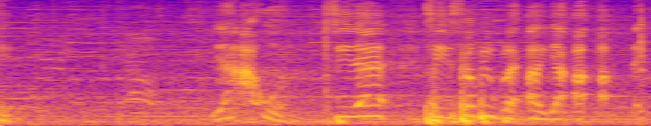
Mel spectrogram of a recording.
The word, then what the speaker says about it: Yahweh: Like when you say Yah, Ha, Wah, it's just that easy. It's just naturally. Like how you can say it like Yahweh. Say it. Yahweh.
